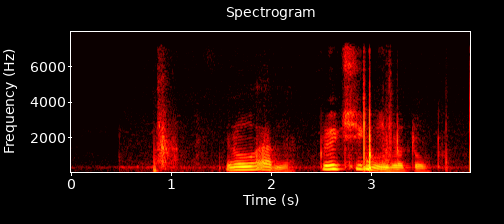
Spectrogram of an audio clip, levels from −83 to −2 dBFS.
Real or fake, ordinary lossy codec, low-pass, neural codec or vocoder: fake; none; 7.2 kHz; codec, 16 kHz in and 24 kHz out, 1 kbps, XY-Tokenizer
